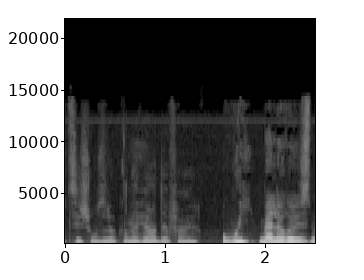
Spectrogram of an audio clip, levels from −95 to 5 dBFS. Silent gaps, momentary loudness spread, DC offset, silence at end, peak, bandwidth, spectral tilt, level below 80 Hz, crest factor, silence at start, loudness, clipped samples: none; 14 LU; under 0.1%; 0 s; -14 dBFS; 14.5 kHz; -7 dB/octave; -64 dBFS; 14 dB; 0.05 s; -28 LUFS; under 0.1%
